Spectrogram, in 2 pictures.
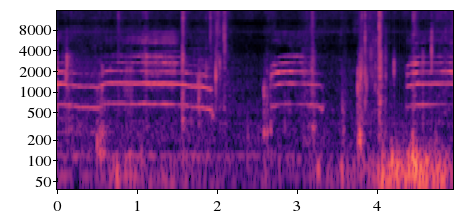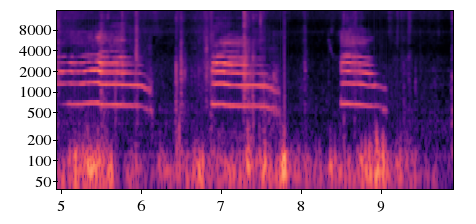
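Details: A street cat gives a quick series of five meows, some short and some longer and slightly arching, over a low, steady rumble of background noise.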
